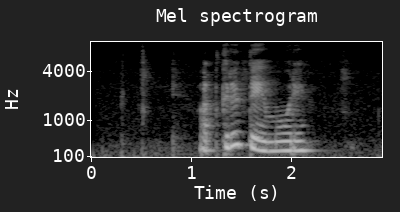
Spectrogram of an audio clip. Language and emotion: Russian, neutral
